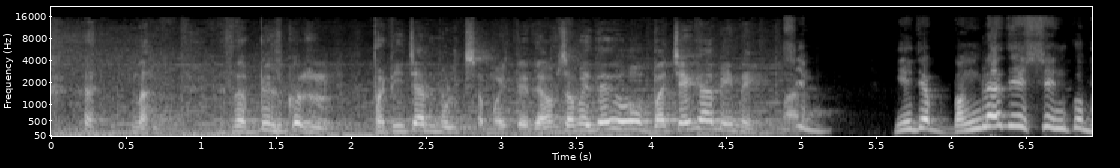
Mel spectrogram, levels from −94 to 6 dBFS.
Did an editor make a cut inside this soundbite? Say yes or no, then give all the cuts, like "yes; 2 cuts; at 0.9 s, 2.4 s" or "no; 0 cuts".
yes; 1 cut; at 5.0 s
